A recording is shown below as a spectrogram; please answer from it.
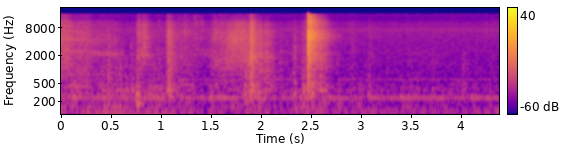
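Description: A few light knocks and clicks of small objects being handled, the sharpest about two and a half seconds in.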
